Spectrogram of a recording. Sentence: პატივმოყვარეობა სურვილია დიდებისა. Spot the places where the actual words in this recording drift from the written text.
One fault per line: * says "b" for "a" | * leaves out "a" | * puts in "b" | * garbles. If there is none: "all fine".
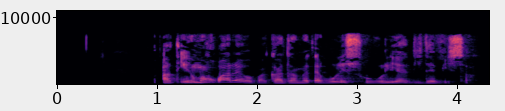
* puts in "გადამეტებული"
